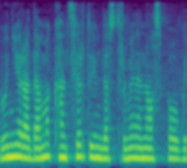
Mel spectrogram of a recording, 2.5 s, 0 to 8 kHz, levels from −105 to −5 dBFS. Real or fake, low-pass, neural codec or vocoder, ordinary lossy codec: real; none; none; none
